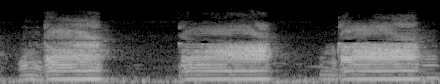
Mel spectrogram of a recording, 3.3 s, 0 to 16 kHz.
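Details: Ducks on a pond at JP Palace, Agra, early morning, 6 November 2018: three loud, harsh, drawn-out honking quacks, each about half a second long, roughly one per second, over a quiet low hum.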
